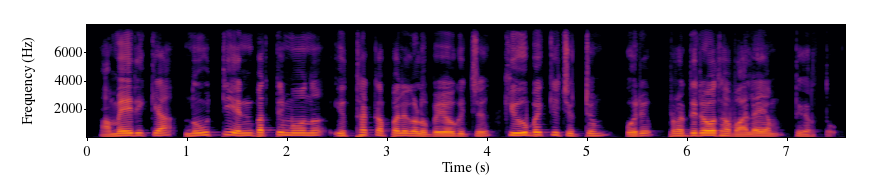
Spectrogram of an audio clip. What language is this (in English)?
Malayalam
